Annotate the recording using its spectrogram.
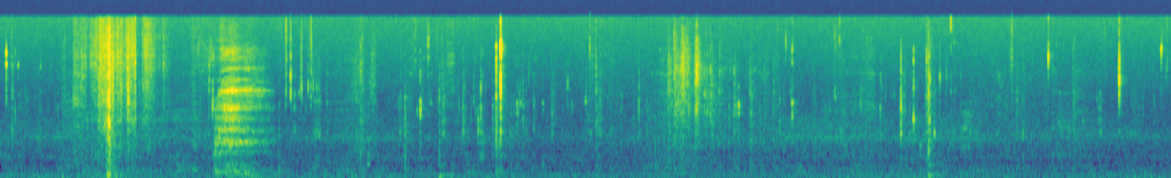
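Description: Quiet chewing of a bite of a chocolate-coated Oreo ice cream bar, with a few short crunches of the coating scattered through, the sharpest a little over a second in.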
